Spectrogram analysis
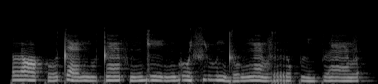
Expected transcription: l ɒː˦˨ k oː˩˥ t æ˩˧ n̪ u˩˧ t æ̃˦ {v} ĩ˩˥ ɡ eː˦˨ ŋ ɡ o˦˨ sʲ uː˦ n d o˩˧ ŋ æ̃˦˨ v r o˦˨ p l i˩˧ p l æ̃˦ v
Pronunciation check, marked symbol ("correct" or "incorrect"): incorrect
